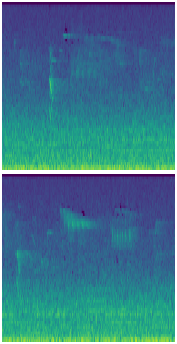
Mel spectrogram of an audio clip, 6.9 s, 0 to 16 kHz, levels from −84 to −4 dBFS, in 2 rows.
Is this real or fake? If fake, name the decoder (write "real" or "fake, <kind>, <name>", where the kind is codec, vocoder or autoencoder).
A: real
